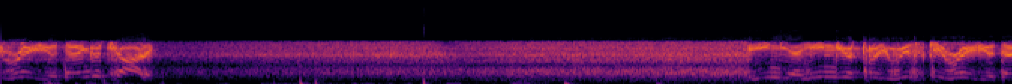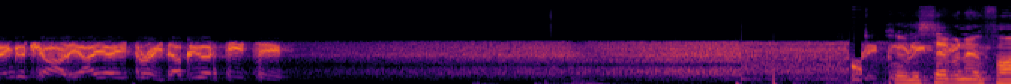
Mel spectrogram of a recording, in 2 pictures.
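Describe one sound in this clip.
Radio static hisses steadily between the voices.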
